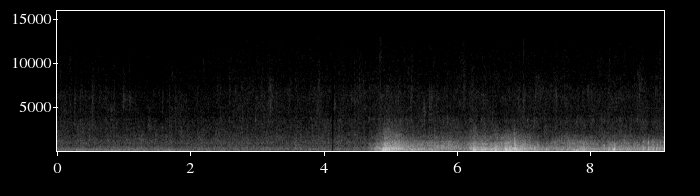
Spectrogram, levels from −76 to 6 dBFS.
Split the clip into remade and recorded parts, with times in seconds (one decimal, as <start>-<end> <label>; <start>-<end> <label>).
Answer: 0.0-3.7 recorded; 3.7-4.6 remade; 4.6-5.6 recorded; 5.6-6.4 remade; 6.4-9.1 recorded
